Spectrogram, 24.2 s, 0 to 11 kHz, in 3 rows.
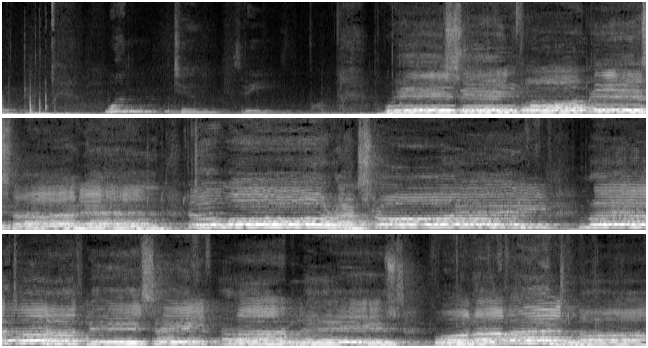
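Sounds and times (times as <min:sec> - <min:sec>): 
tenor singing an anthem: 0:04.8 - 0:24.1.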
